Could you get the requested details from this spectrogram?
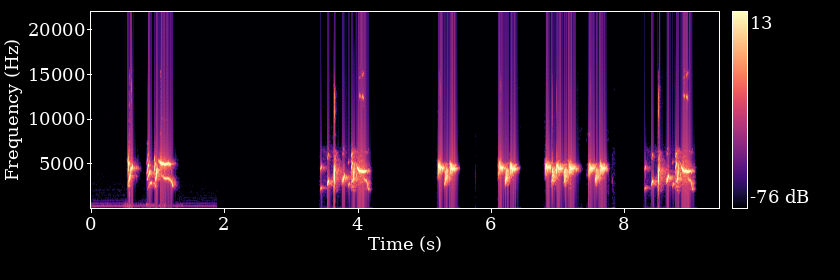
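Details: Goldfinch song for teaching hybrid chicks: scattered short bursts of high, liquid twitters and chips, separated by pauses of one to two seconds, seven or eight bursts over nine seconds, with clear quiet between.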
